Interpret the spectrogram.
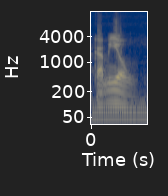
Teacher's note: ¿Lleva el golpe sobre la vocal abierta? Sí, sobre la O.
